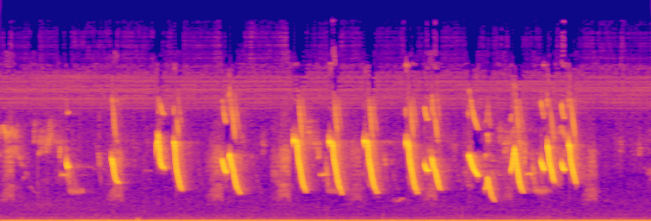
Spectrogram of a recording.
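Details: Saffron finches chattering together at a feeding spot: an even, continuous sequence of bright, high-pitched downslurred chirps, around three per second, some doubled. A faint hum sits beneath.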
